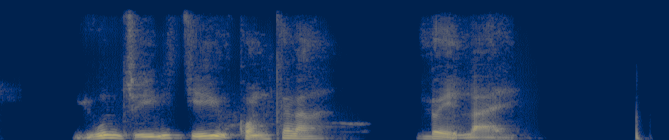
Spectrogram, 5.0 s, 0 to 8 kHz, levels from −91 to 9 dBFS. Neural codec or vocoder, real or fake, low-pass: codec, 16 kHz, 1 kbps, X-Codec, HuBERT features, trained on general audio; fake; 7.2 kHz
